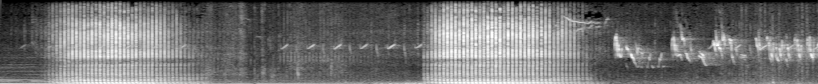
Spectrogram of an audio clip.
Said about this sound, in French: Nous voilà presque immergés dans le tambourinement de l'araignée loup sur une feuille, enregistré par Marc Namblard.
